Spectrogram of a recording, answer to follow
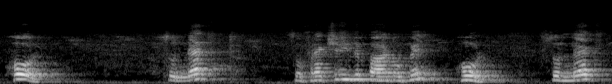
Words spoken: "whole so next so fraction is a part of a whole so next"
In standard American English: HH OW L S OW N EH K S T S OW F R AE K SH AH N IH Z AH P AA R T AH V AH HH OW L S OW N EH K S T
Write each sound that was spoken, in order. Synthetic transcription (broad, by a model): HH OW L S OW N EH K S T S OW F R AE K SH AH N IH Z AH P AA R T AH P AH HH OW L S OW N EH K S T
